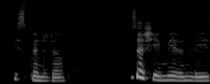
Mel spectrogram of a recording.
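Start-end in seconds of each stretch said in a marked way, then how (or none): none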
